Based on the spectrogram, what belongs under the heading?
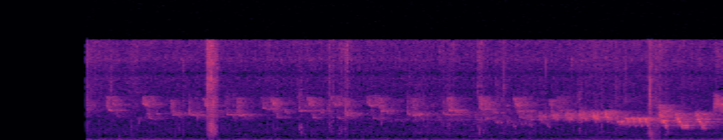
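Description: Faint songbird song: a run of short, high repeated notes, then a quicker trill that falls in pitch near the end. A steady low hum lies underneath, with a couple of clicks.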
